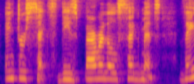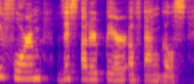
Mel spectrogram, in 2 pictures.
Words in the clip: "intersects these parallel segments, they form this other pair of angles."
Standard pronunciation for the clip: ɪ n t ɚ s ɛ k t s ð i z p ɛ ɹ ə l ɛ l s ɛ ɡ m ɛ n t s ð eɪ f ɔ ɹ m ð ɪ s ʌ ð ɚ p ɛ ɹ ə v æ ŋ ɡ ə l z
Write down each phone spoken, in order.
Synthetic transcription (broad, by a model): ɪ n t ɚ s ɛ k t s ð i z p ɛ ɹ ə l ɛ l s ɛ ɡ m ɛ n t s ð eɪ f ɔ ɹ m ð ɪ s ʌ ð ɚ p ɛ ɹ ə v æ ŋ ɡ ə l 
